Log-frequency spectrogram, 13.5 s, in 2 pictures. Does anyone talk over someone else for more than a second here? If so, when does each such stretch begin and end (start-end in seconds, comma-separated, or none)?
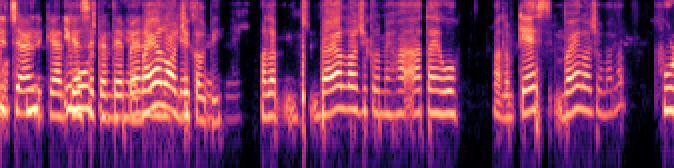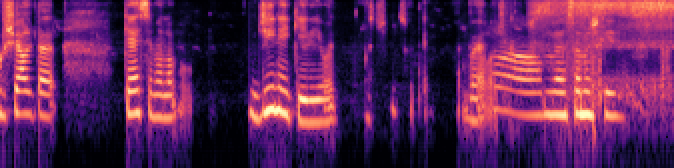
0.7-2.2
